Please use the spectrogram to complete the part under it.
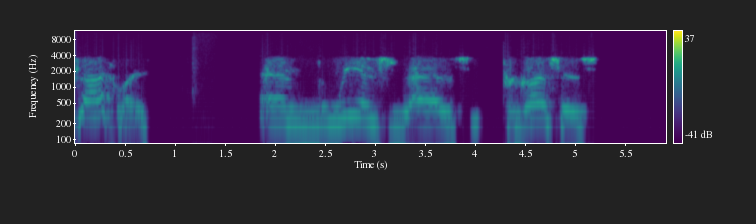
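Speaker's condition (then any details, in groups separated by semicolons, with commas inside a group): Cerebral palsy; lifelong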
